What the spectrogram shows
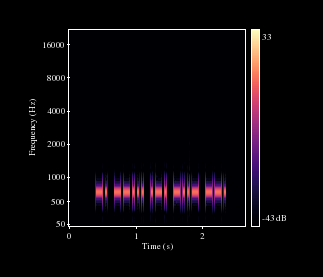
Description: Morse code, heard as a keyed tone, about 36 wpm, 700 Hz. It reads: N7RXG
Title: USA Call Signs - 5 Characters - 35wpm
